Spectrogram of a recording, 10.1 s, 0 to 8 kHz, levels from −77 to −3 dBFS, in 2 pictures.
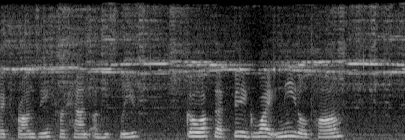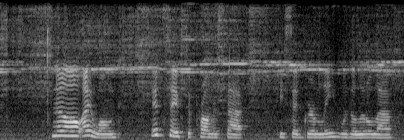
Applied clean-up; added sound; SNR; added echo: none; Screech; 6 dB; none.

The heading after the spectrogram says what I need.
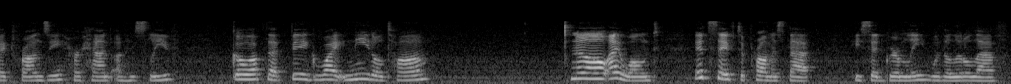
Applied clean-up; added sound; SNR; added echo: none; none; none; none.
